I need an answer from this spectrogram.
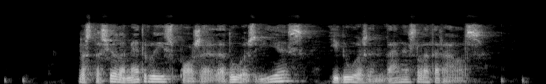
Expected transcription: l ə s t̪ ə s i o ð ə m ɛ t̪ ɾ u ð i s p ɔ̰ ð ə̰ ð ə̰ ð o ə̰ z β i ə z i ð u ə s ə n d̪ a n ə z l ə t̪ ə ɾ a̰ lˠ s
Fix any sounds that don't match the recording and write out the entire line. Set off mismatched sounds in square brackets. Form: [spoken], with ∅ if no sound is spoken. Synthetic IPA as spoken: l ə s t̪ ə s i o ð ə m ɛ t̪ ɾ u ð i s p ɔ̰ [z] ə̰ ð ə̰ ð [u] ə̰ z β i ə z i ð u ə [z] ə n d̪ a n ə z l ə t̪ ə ɾ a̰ lˠ s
